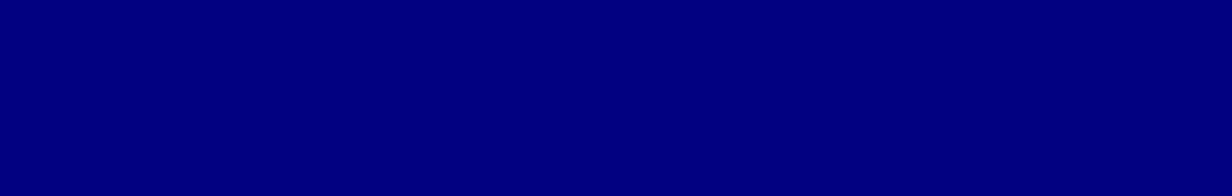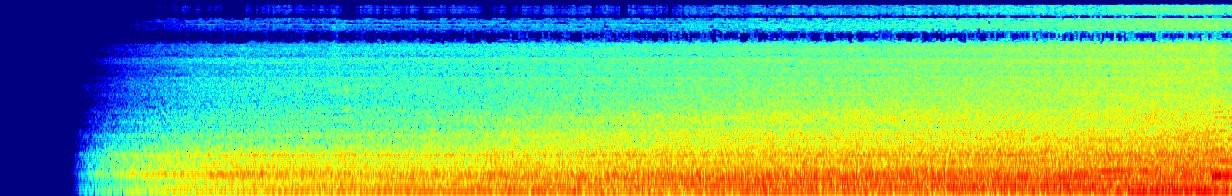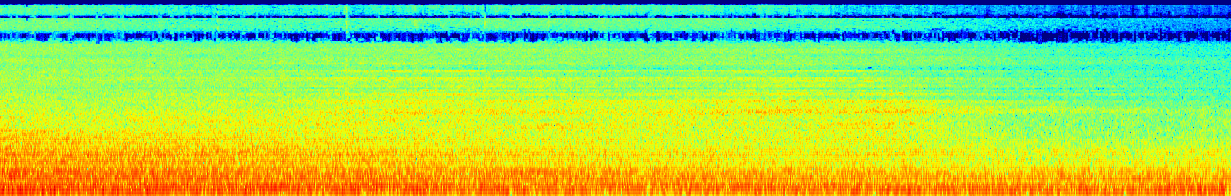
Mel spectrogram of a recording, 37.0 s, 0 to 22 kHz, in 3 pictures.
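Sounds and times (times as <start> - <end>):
train rumbling past: 13.3 - 36.9.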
